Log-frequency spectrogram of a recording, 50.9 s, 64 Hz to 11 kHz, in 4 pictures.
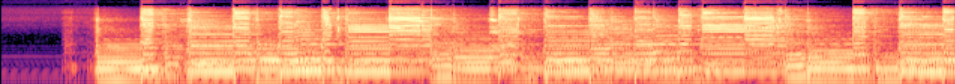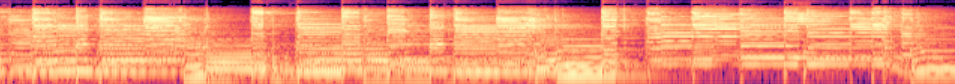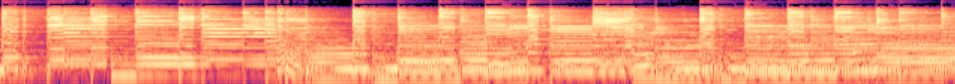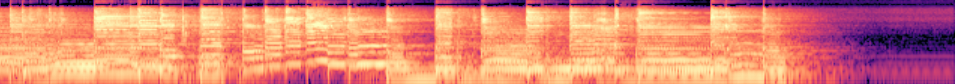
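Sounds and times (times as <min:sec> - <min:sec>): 
Stratocaster electric guitar playing on bridge pickup: 0:00.5 - 0:50.9.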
